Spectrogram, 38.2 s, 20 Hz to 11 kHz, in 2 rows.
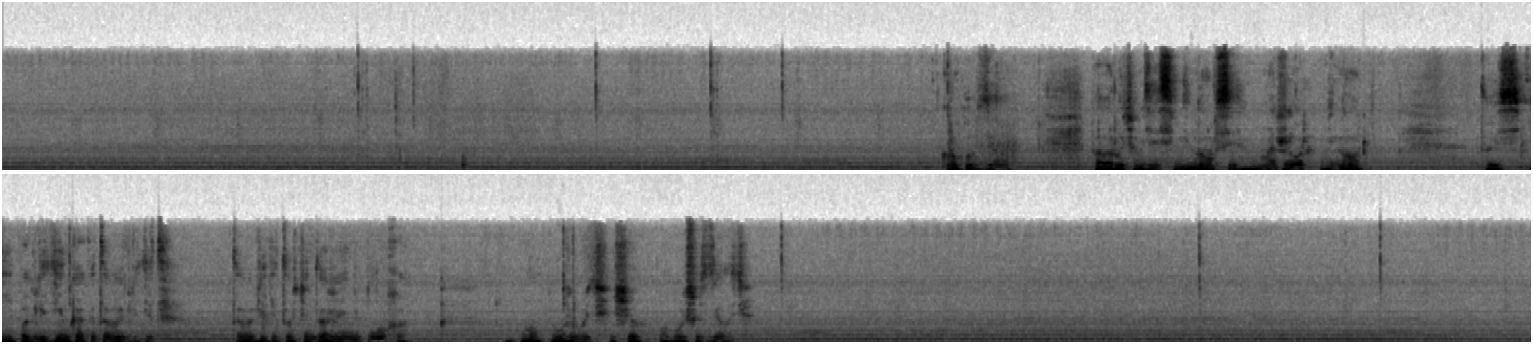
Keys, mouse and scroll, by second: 7.4-12.7 drag, 19.9-22.9 middle drag, 28.8-31.9 drag, 36.3-38.2 drag.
